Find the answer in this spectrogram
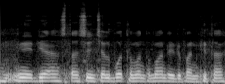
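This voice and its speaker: Speaking at a very fast pace, a man has a fairly high pitch. Noticeable background noise runs underneath. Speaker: motovlogger. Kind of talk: motovlog narration while riding. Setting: riding a motorbike, outdoors. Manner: casual, chatty.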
